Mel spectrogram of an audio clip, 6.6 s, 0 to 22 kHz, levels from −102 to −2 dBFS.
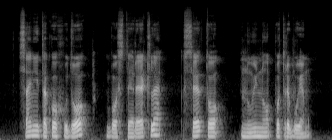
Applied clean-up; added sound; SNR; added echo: neural mask model DeepFilterNet 3.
